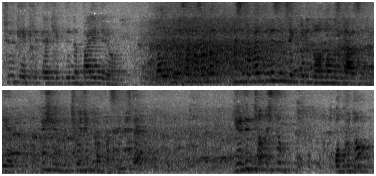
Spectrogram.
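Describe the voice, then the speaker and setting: A man performing animated stand-up comedy, slipping into mock voices and shouts, heard on a bootleg recording from a large theater audience. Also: sits high, moderate pace. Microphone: bootleg recording from the audience, far from the stage. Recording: echoey, distant bootleg theater recording with crowd noise.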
